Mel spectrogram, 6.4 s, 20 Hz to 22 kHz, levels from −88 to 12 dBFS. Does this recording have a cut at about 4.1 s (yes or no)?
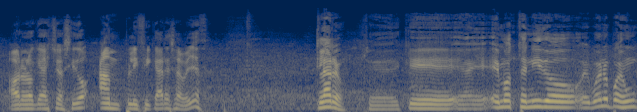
yes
